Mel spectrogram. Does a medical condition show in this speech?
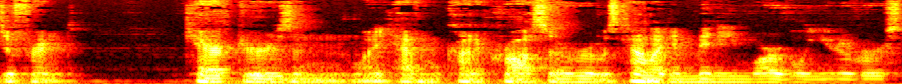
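No.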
